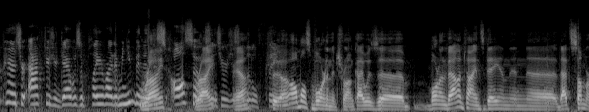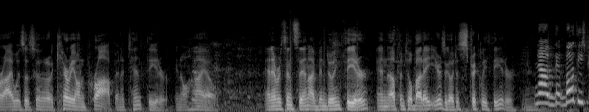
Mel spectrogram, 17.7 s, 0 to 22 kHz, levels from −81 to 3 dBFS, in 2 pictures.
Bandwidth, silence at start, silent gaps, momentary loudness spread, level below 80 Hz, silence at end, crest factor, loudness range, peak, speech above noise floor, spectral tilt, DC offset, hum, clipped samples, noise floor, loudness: 12 kHz; 0 s; none; 10 LU; -56 dBFS; 0 s; 16 dB; 6 LU; -12 dBFS; 23 dB; -6 dB/octave; under 0.1%; none; under 0.1%; -52 dBFS; -29 LUFS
